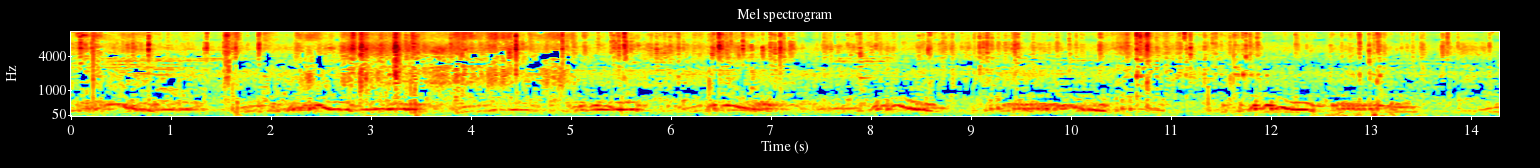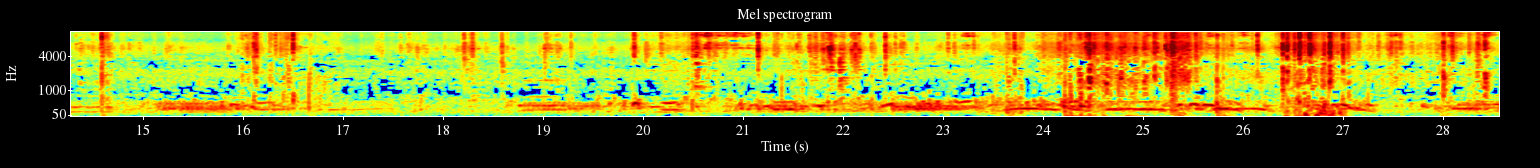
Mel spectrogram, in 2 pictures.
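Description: Domestic pigeons cooing over one another in a loft: repeated low, rolling coos that rise and fall, with scattered light clicks. A low thump near the end is the loudest sound.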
